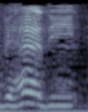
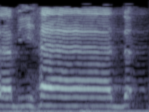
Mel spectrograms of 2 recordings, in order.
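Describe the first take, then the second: First: The word ends in a long ee vowel. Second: The word ends on a bare d sound. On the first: This is the word's original full form. "اصلها بهادي لكن الياء هنا مش موجودة" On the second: This is how the word is said when stopping on it. "وقف بالدال الساكنة"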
